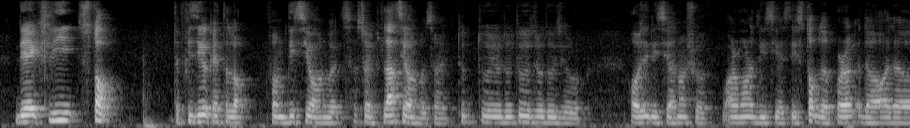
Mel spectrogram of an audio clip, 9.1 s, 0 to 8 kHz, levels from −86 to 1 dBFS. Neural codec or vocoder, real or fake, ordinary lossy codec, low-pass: none; real; none; none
